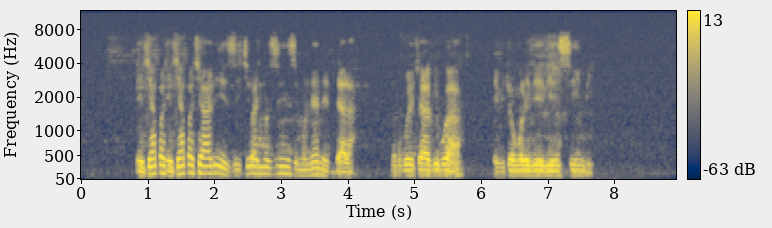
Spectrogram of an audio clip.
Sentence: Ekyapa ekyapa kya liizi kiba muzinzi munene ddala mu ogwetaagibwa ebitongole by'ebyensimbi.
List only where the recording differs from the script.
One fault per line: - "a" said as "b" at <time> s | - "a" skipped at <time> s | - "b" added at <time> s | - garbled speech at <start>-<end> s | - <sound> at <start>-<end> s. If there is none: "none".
none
